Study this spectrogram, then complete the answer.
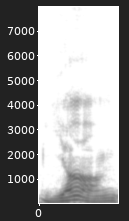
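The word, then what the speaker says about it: Jung: be an intuitive feeling now young one of the great psychologists which is spelled j-u-n-g for those who don't know uh talked about this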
